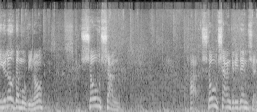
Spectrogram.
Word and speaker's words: Shawshank: It's called Shamhaug Redemption. I don't know if you know the movie. The dance of death. It was a good movie. I hope I pronounce it correctly, yeah? Shamshak Redemption.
